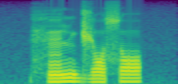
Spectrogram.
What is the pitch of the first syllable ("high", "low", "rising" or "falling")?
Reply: rising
